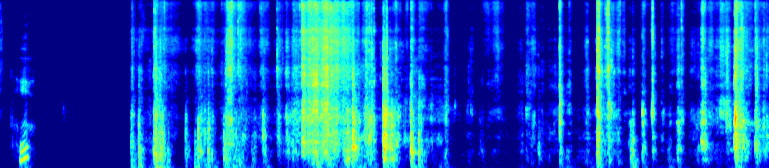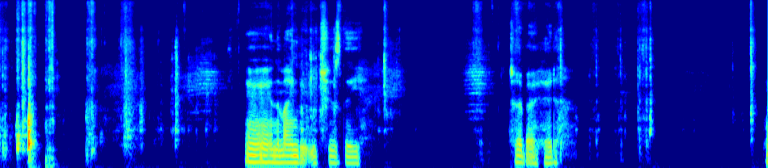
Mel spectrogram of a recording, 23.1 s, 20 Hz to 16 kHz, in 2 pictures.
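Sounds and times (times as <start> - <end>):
packaging rustling and tearing: 2.9 - 6.4.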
